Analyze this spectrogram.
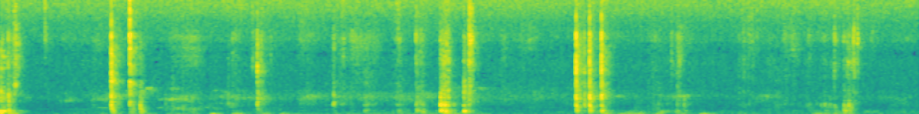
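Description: A screwdriver turns small screws with soft clicks and scrapes.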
